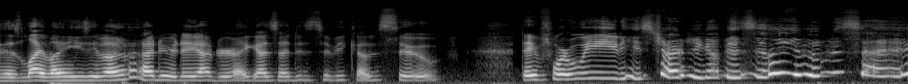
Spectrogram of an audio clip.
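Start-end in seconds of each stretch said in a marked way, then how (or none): 5.2-9.0 much higher, voice breaking into a squeak; high, cracking and overexcited. Acted. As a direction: squeak it out, nearly losing it. Reading comments, voice cracks high.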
